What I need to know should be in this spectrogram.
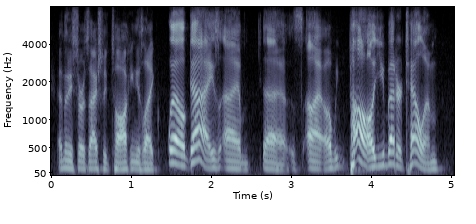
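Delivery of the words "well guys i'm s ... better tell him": high, reedy, slow, halting voice that stalls and falters. Imitating a wrestler when he starts actually talking: Brock Lesnar high reedy voice. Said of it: "he's got that kind of high, reedy voice".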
